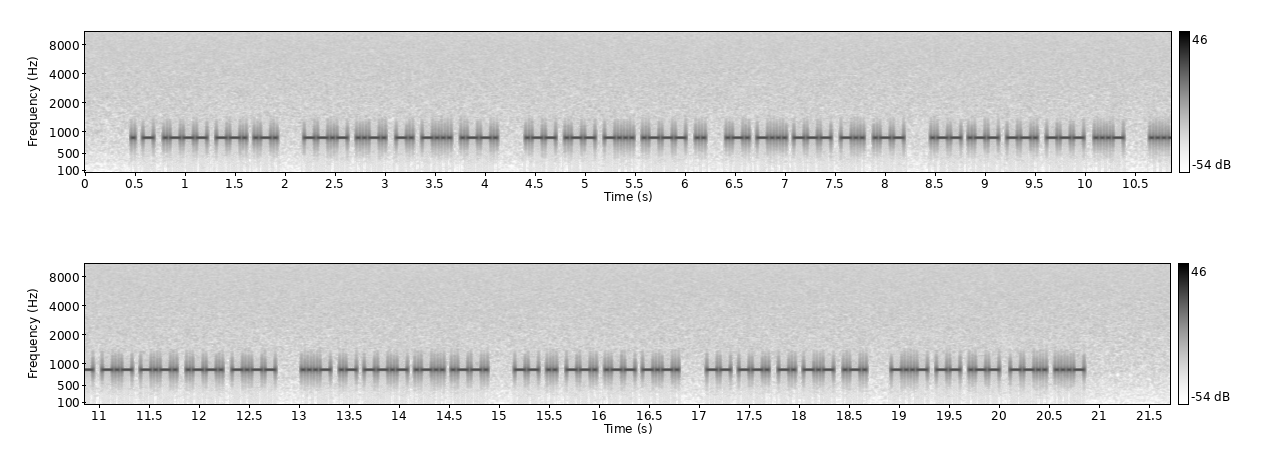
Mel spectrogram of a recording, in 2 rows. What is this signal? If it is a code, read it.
Morse code, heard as a keyed tone, hand-sent with a paddle, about 39 wpm, 860 Hz. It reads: ETJGR QFNBP WWBJI RBODW WWGOV VKCPY VAQLP MIGWC MGNKR XMWZV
